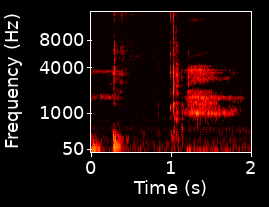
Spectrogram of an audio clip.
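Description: Faint card handling: a soft thump or two as a hand works the cards on the cloth-covered table, then about a second in a click and a brief rubbing as an oracle card is drawn and slid out.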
